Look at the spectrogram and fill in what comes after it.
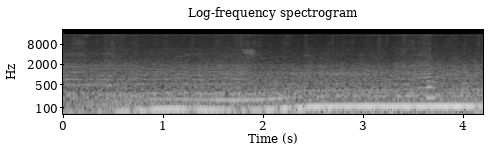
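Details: Close buzzing of a Japanese honey bee at a garden hive, a low tonal drone that wavers and then steadies and strengthens over a few seconds against a soft colony murmur.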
